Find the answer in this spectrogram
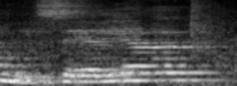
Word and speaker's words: Mircea Eliade: llama de Mircea Eliade, se pronuncia en rumano, Mircea Eliade, Mefistófeles y el andrógino.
